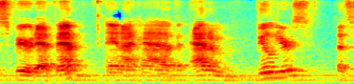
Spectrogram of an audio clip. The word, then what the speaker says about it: Adam Villiers: in this is Spirit FM and I have Adam Villers that's how you pronounce it that's correct yes all right awesome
